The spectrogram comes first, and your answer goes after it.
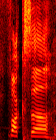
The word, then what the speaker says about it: FUXA: I say FUXA. Well, how am I pronouncing this? It's pronounced fuchsia, like the color.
